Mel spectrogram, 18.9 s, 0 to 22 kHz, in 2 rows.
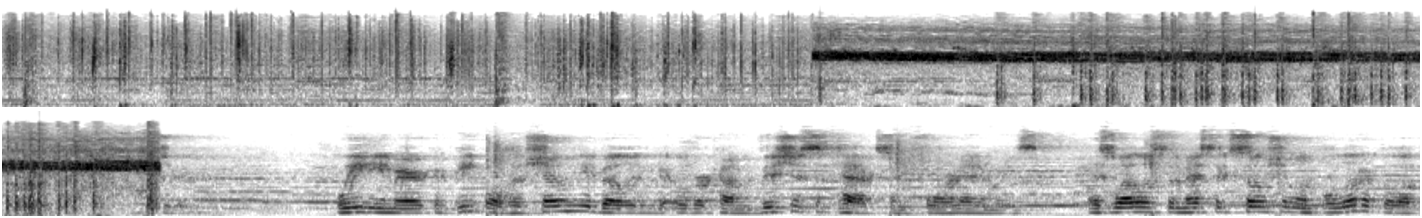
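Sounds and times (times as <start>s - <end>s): fireworks banging and crackling: 0.0s - 10.5s
shrill firework hiss: 0.0s - 10.5s
music playing: 0.0s - 18.9s.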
